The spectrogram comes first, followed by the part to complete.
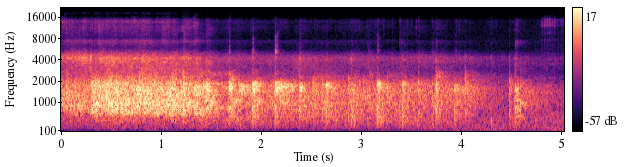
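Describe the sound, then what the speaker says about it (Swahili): A church congregation bursts into applause for Jesus during a Holy Thursday sermon, a dense wave of clapping that thins into scattered, fading claps. "Pigia Yesu makofi."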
